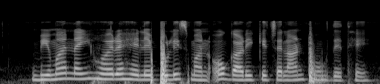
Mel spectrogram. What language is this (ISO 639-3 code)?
hne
